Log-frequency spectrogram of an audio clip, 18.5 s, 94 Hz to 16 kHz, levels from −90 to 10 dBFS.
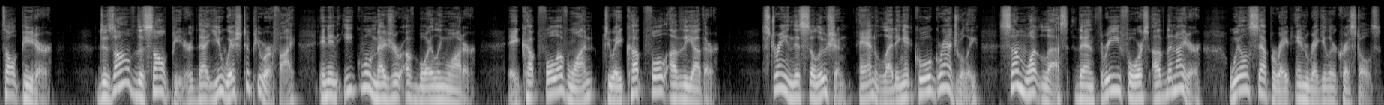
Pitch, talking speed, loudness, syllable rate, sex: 135 Hz, 150 wpm, -16 LUFS, 5.1 syllables/s, male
